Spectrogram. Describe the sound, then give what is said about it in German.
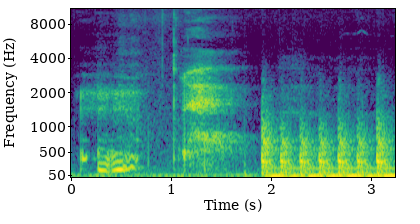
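Knocking on a bedroom door in the morning: after a quieter stretch, a steady run of regular, evenly spaced knocks begins and keeps going at a firm, moderate loudness. “Der Albdruck dauerte an, bis mein Diener am nächsten Morgen an meine Schlafzimmertür klopfte.”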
